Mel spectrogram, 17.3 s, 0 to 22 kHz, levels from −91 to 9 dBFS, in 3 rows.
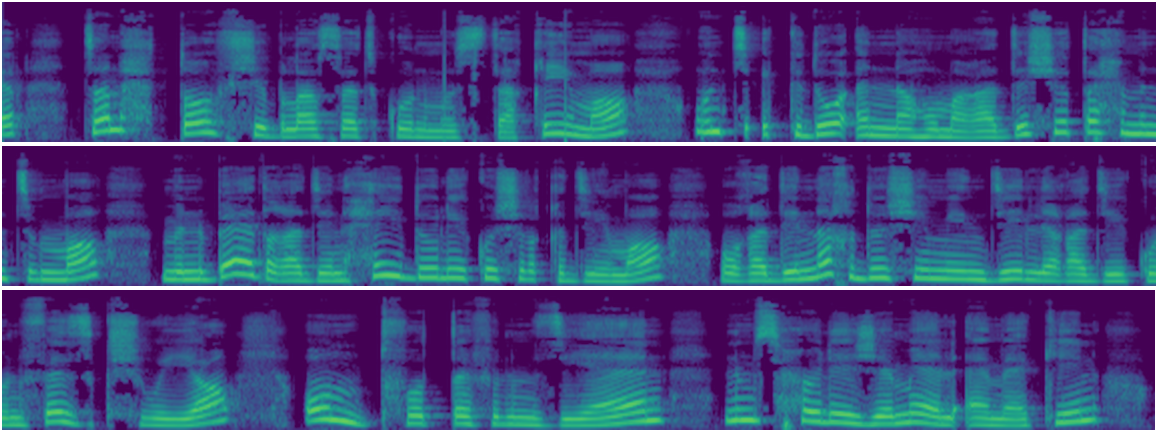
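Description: From 2.06 to 2.97 s, after "تنحطوه فشي بلاصة", CD scratch ticks: seven brief clicks from unrecoverable disc errors, seen as thin vertical spectrogram lines and brief waveform gaps.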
